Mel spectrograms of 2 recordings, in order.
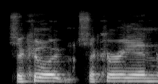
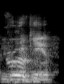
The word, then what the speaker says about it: Sarukian: Sakurian or whatever the fuck. Sarukian. Just call it Sarukian. We call it, the T is silent.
